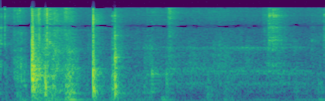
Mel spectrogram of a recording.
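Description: A few sharp clicks and knocks close to the microphone within the first second, then faint room tone.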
